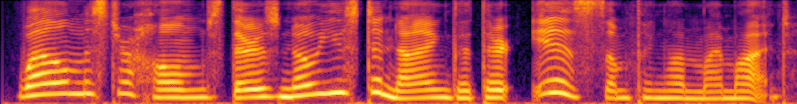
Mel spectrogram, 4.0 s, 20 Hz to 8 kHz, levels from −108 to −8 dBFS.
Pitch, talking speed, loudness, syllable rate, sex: 250 Hz, 225 wpm, -17 LUFS, 5.9 syllables/s, female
